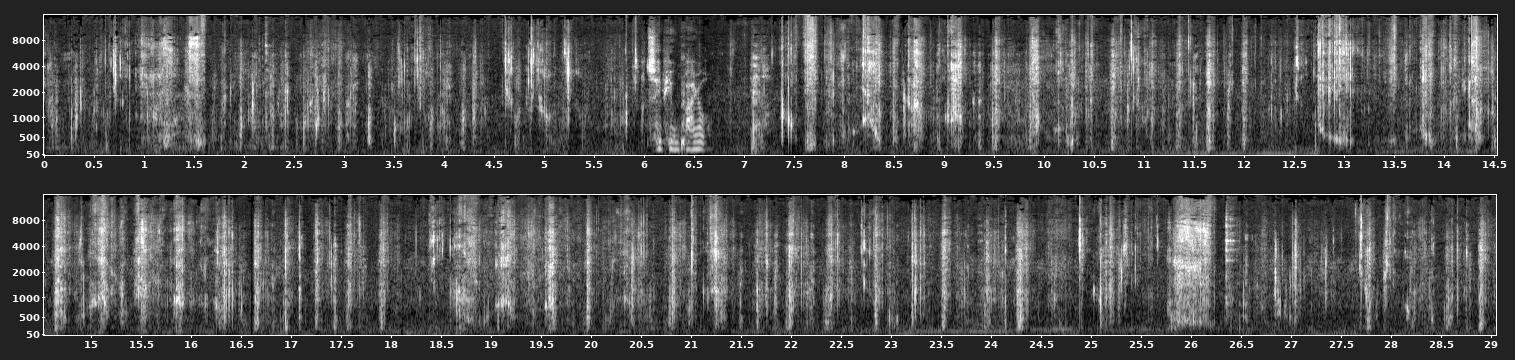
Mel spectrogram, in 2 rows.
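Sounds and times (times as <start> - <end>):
crunching and chewing crispy pork: 0.0 - 29.0.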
